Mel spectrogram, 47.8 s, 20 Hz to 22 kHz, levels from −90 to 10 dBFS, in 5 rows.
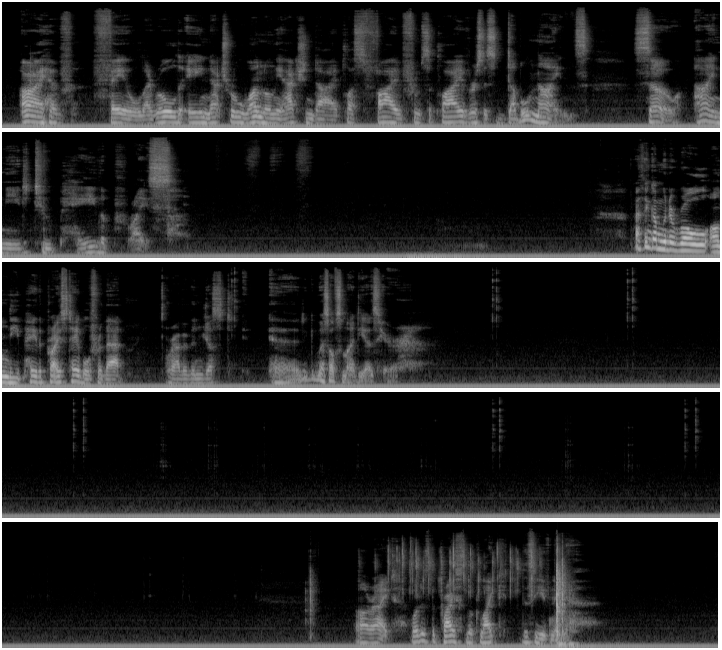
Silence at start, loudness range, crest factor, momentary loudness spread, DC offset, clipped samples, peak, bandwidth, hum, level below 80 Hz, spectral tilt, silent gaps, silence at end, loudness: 0 s; 17 LU; 32 dB; 16 LU; under 0.1%; under 0.1%; 0 dBFS; 19 kHz; none; -40 dBFS; -5 dB/octave; none; 0 s; -31 LUFS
